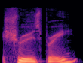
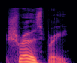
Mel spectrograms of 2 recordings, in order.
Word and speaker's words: Shrewsbury: Shrewsbury can be Shrewsbury or Shrewsbury.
